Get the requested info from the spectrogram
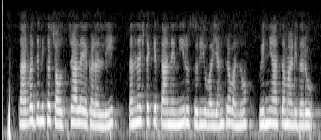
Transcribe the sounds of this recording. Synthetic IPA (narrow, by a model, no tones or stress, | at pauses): saːɾʋɐd͡ʒɐnikɐʃɐwt̪t͡ʃaːlɐjɐɡɐɭɐlːit̪ɐnːɐʂʈɐkːe̞t̪aːne̞niːɾusuɾijuʋɐjɐnt̪ɾɐʋɐnːuʋinjaːsɐmaːɽid̪ɐɾu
